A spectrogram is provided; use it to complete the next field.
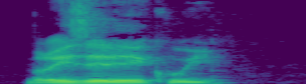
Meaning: alternative form of casser les couilles
- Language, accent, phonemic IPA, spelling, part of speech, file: French, France, /bʁi.ze le kuj/, briser les couilles, verb, LL-Q150 (fra)-briser les couilles.wav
